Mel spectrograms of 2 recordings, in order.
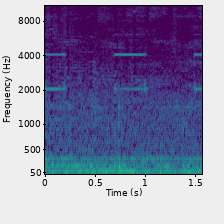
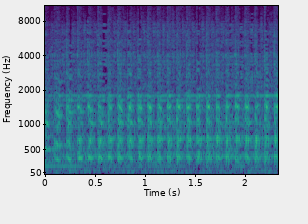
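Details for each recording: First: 1999 BMW 328i petrol six with Borla exhaust after fuel pump install, idling at 800–900 rpm: steady low hum with no taps or knocking; normal idle. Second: 1999 BMW 328i just after a new fuel pump, battery and air intake hose: engine runs only under steady throttle, with a fast, slightly uneven pulsing beat, and won't idle. The owner suspects a missing cylinder or leftover bad fuel.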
